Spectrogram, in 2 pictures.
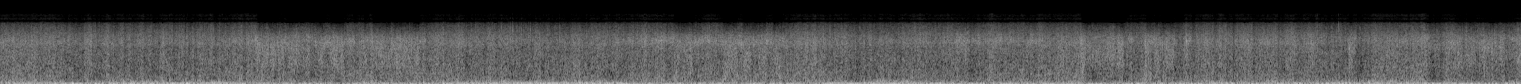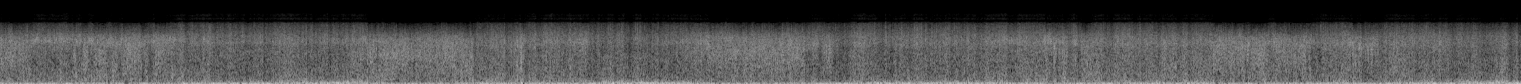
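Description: Steady rush of airflow buffeting the microphone of a camera mounted on a tandem hang glider in flight, swelling and easing every few seconds.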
